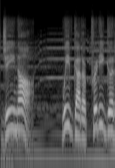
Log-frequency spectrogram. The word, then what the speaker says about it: GINA: we but now that we've seen the bmw gina concept pronounced g naw we've got a pretty good idea and it's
